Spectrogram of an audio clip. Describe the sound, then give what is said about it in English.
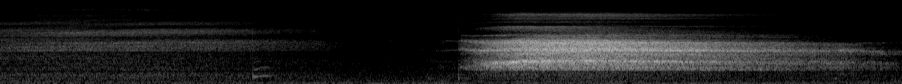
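Deep grounding breath drawn in through the nose and let out through the mouth: a soft, hissy inhale of a few seconds, then a brief pause and a louder, fuller breathy exhale that slowly fades. “I'll invite you to take a deep breath in through your nose. Exhale through your mouth, a grounding breath. We'll take two more.”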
